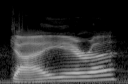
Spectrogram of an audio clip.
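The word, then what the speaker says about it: Gara: You could say this a lot of ways. I guess it could also be pronounced Gera. I like Gira. I like Gira. I feel like Gira feels right to me. I like Gira. Sounds cool.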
